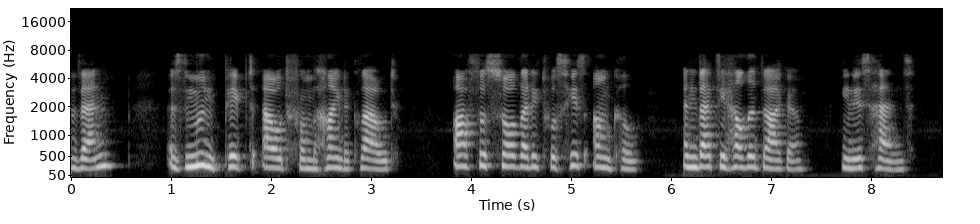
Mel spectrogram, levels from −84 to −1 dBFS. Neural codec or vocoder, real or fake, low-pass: codec, 16 kHz, 6 kbps, DAC; fake; 7.2 kHz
